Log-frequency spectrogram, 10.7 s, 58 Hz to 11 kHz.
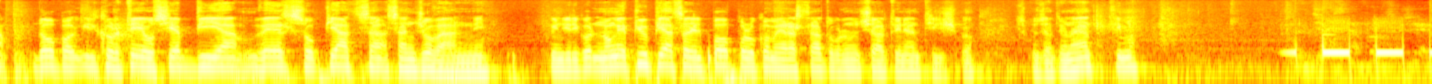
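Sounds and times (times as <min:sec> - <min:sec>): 
speech: 0:00.0 - 0:08.7
telephone keypad dialing tones: 0:09.6 - 0:10.7.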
